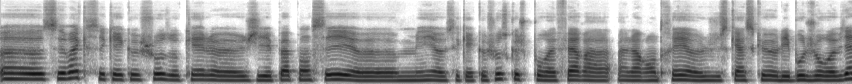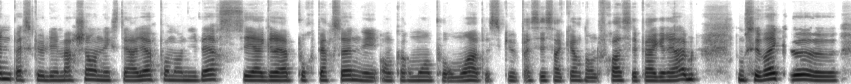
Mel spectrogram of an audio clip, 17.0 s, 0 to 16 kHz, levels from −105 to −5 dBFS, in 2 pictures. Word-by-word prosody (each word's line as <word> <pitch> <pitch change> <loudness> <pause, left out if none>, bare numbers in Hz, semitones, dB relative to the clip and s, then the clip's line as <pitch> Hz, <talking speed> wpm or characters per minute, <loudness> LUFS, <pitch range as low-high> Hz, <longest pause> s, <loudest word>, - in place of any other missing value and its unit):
Heu, 235 -1 +5
c'est 245 +2 +2
vrai 275 +3 +3
que - - -13
c'est 230 -2 -3
quelque 215 -1 0
chose 230 0 +1
auquel, 205 +1 -2
heu, 180 -1 0
j'y 185 +1 -1
ai 185 - +1
pas 195 +2 +1
pensé, 205 +2 +3
heu 170 -1 +1
mais 180 +2 -3
heu, 175 -1 -1
c'est 185 +1 -9
quelque 170 +1 -4
chose 230 +5 -1
que 225 - +1
je 220 - -8
pourrais 185 -4 0
faire 195 +1 +1
à 170 -2 -3
à 185 - -6
la 180 - 0
rentrée, 180 +4 -1
heu, 180 -1 0
jusqu'à 180 +1 -2
ce 200 - -8
que - - -2
les 180 -1 +1
beaux 195 +2 +2
jours 190 0 +1
reviennent 235 +7 +3
parce 190 -3 -5
que 195 - -4
les 180 -1 -2
marchés 185 +4 -3
en 200 -2 +1
extérieur 180 +3 -1
pendant 190 -4 -4
l'hiver, 195 +5 -1
c'est 185 -3 -2
agréable 175 0 +2
pour 175 -1 -6
personne 190 +1 0
et 160 -2 -1
encore 165 -1 -6
moins 170 0 -2
pour 155 -2 -6
moi 170 +1 +1
parce - - -10
que 170 - -9
passer 170 +1 -6
5 170 0 -6
heures 180 -1 -2
dans 150 -1 -5
le 150 - -7
froid, 180 +2 0
c'est 165 -2 -5
pas 170 - -1
agréable. 175 +7 +2 0.4
Donc 195 -3 -1
c'est 190 -1 +2
vrai 230 +5 +7
que, 200 - -4
heu, 180 -5 +5
185 Hz, 240 wpm, -23 LUFS, 175-205 Hz, 0.4 s, vrai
